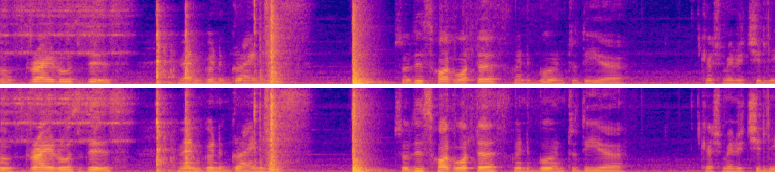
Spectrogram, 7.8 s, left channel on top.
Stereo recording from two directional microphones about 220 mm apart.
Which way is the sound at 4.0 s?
45° right (ahead or behind).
